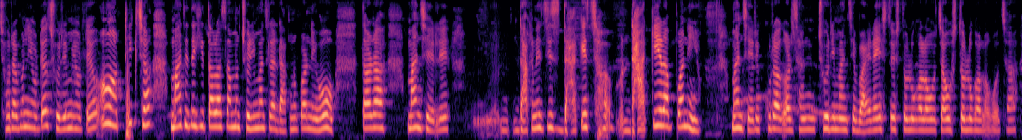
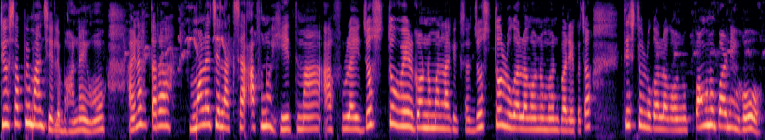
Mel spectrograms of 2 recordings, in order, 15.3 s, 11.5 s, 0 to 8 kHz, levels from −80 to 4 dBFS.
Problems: none marked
